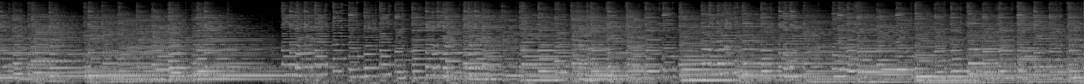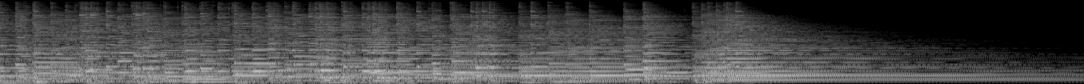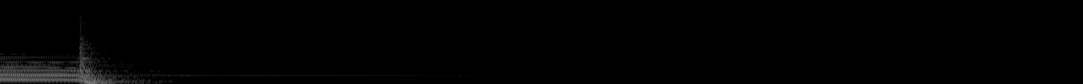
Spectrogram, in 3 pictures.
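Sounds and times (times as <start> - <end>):
harpsichord playing a gigue in A minor: 0.0 - 18.8.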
